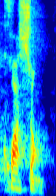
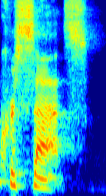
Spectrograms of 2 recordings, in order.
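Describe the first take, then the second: First: The word is said with a French pronunciation. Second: The word is said with an American English pronunciation. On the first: It is the original form, which can sound snooty. "even though I know it's croissant" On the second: It is the everyday word English speakers use. "I call them croissants because that's the word we use in English"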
